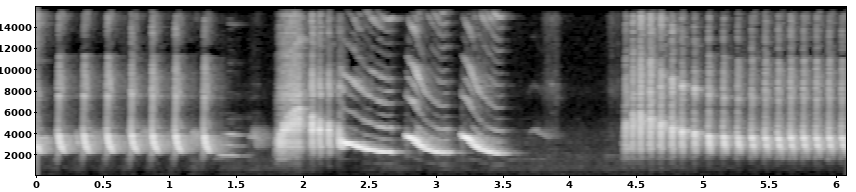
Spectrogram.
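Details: A sooty-headed bulbul (kapas tembak) in ngebren song gives a short rapid run, then several clear downslurred whistles, then a long fast chattering series.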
